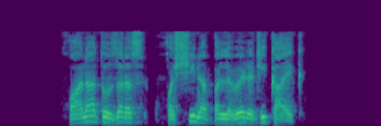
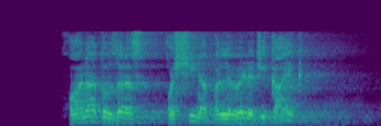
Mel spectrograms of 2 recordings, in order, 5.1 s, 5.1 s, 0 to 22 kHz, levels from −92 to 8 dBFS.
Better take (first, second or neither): first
